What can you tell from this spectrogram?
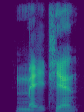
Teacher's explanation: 每 is a third tone. 天 is first tone.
